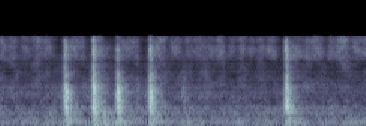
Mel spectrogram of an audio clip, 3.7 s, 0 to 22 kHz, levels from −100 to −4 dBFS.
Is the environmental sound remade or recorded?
remade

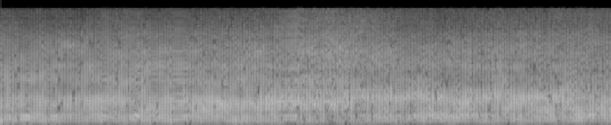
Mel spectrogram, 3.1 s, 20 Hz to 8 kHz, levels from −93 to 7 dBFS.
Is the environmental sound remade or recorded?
remade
